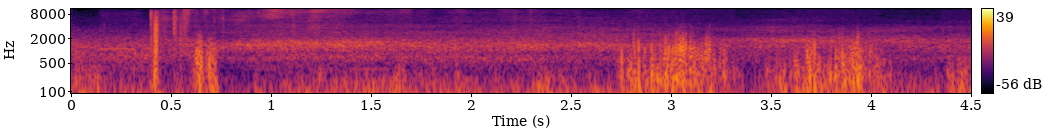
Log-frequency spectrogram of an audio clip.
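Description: wind blowing outdoors

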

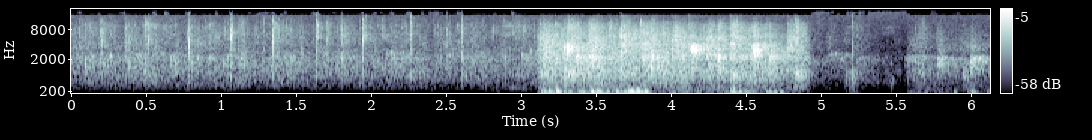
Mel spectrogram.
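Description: audience round of applause

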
